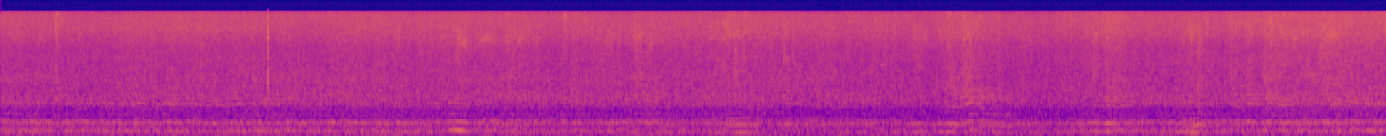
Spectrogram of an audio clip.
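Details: Steady humming of a bee swarm out of its hive, a dense low drone punctuated by a few close fly-bys that briefly rise above the mass of wingbeats.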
